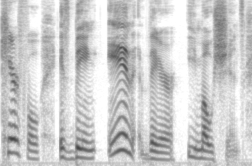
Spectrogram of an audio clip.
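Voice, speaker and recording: Bright and sharp in tone, a woman talks with lively intonation in a dry, close recording with no echo. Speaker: leadership coach. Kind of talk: interview conversation.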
